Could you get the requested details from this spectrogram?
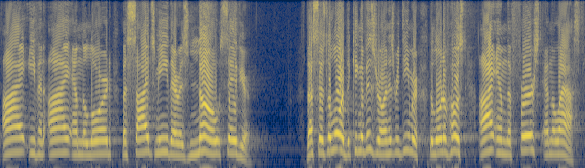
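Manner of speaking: slow, high, ringing declaration; forceful scripture proclamation. Acted. Preacher reading God speaking through Isaiah, forceful proclamation. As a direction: proclaim it with weight, stretching the key words.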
